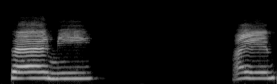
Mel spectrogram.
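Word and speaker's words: سمع: Here, sin, fatha sa, mim, kasra mi, sami, ain, fatha a, sami'a, sami'a.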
